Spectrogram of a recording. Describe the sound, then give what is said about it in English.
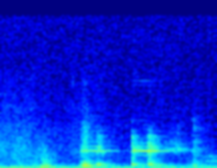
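A daughter's little alarm clock, its alarm set by accident, beeps faintly, two short high-pitched bursts of electronic tone about a third of a second apart, over a low background hum. “Our daughter has this little clock, and she somehow set the alarm on it, and apparently we don't know how to turn it off.”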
